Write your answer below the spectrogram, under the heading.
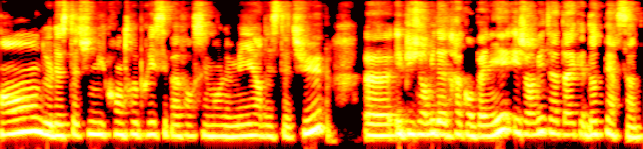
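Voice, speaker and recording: Talking very fast, a woman keeps a medium pitch and fairly even intonation. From northern France. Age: 40s. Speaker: business consultant. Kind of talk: interview. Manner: hesitant, many fillers.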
